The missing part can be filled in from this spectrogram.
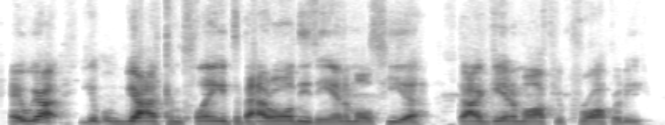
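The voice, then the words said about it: Weak put-on New York accent. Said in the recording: “speaks in a New York accent ... I'm not doing a good accent”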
